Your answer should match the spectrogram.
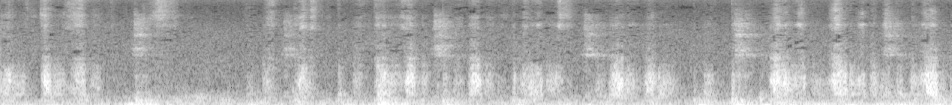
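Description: Felt-tip pen writing on paper: faint, quick scratching strokes, one short stroke after another as letters are written out by hand.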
